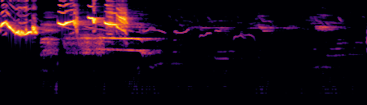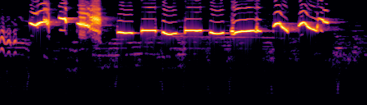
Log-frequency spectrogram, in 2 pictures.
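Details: Energetic lure song from an oriental magpie-robin, showing off varied content: loud whistles and scratchy bursts, a soft stretch of quiet twittering notes, then a burst of repeated clear whistled notes.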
